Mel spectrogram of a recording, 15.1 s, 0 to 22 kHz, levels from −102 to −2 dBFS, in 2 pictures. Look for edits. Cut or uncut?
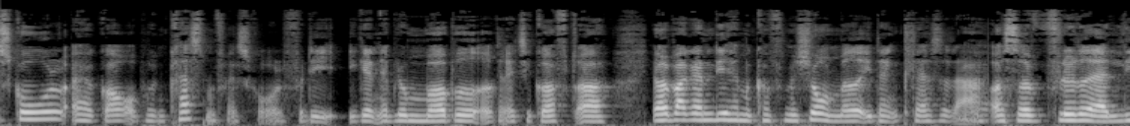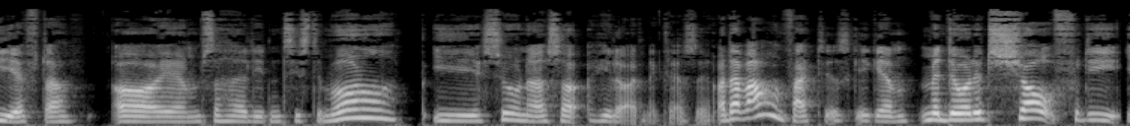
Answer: cut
